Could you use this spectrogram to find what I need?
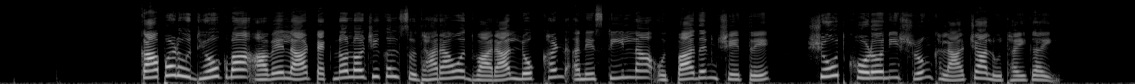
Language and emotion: Gujarati, neutral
